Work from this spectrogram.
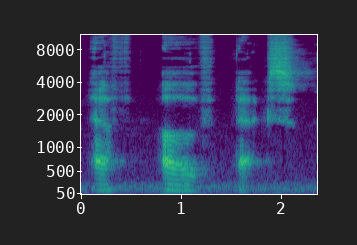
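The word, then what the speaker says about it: f(x): heads of a heads up uh it's it's pronounced f of x and i know it's super confusing because you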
